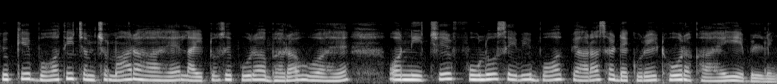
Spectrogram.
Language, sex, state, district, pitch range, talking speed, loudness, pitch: Hindi, female, Bihar, Katihar, 185-225 Hz, 215 wpm, -14 LUFS, 210 Hz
